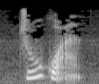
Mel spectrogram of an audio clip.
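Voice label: "主管", Mandarin Chinese; hsk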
